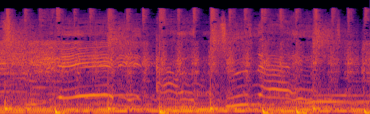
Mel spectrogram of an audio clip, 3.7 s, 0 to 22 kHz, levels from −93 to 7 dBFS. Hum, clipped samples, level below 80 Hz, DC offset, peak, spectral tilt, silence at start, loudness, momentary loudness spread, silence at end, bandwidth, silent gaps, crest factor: none; under 0.1%; -28 dBFS; under 0.1%; -4 dBFS; -4 dB/octave; 0 s; -19 LUFS; 3 LU; 0 s; 17 kHz; none; 16 dB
